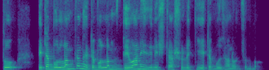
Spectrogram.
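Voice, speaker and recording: Bangladeshi man lecturing on law, mellow voice. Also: high-pitched, expressive, fairly quick. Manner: explanatory, asks and answers his own questions; mixes English legal terms into speech. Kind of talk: classroom-style lecture.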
